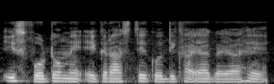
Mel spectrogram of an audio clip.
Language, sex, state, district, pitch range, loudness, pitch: Hindi, male, Arunachal Pradesh, Lower Dibang Valley, 130-145 Hz, -16 LUFS, 135 Hz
